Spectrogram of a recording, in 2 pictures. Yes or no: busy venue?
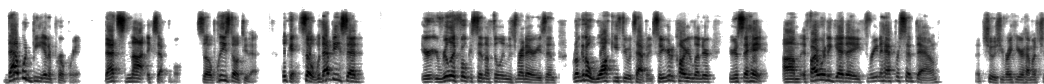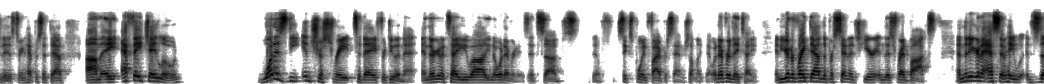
no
